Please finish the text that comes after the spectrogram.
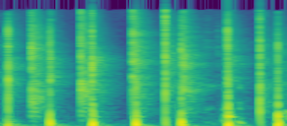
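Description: A short burst of hand clapping, about ten sharp claps in a quick, slightly uneven rhythm, fairly loud, with no voices.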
